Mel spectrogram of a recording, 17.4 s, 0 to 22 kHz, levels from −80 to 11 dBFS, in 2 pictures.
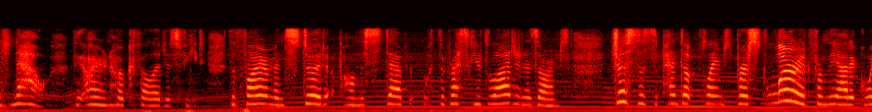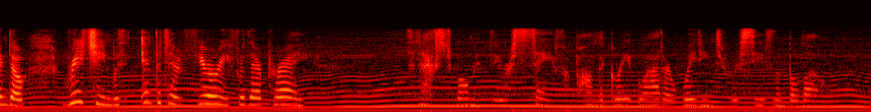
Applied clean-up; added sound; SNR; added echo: none; Sawing / Engine; 14 dB; none.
